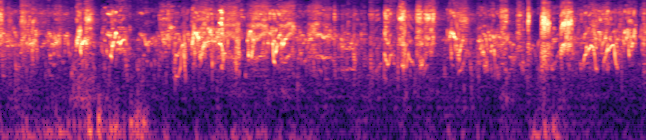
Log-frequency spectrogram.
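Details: Pet budgerigars chattering as a group: dense overlapping warbles, squawks and rapid chirps, mostly high-pitched, continuous with no pauses, many birds calling at once.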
